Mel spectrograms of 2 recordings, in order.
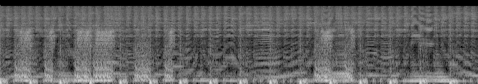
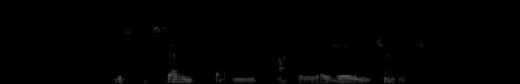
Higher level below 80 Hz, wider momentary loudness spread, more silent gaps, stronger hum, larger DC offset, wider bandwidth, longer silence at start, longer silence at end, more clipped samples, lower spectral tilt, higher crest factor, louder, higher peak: first, -28 dBFS vs -80 dBFS; second, 4 LU vs 12 LU; neither; neither; neither; first, 16 kHz vs 11 kHz; second, 0 s vs 1.1 s; second, 0 s vs 0.95 s; neither; about the same, -3.5 dB/octave vs -4.5 dB/octave; about the same, 16 dB vs 20 dB; first, -17 LUFS vs -59 LUFS; first, 0 dBFS vs -40 dBFS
